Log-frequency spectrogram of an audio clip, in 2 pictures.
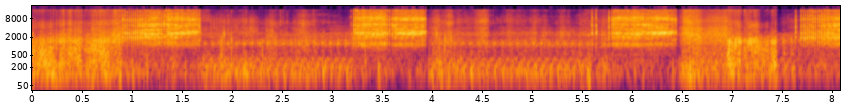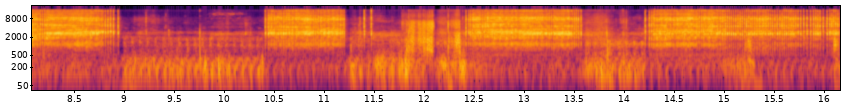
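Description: Shimano Torium 16HG conventional fishing reel being cranked hard in stop-start spurts of a second or two, its gears ratcheting, as a hooked giant trevally is reeled in.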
